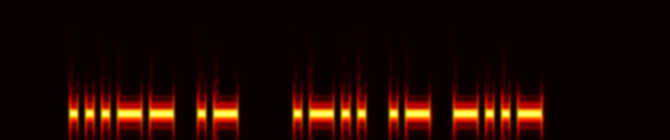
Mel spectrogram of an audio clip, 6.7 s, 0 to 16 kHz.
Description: Morse code, heard as a keyed tone, about 16 wpm, 700 Hz. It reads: 3A LAX
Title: Field Day Exchanges - 15wpm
